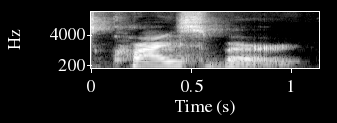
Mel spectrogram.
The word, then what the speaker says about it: Christburg: Am I saying is it Christburg or Christburg? It's Christburg. I've been getting you wrong all this time. Did you was it like scratching fingernails on the chalkboard every time I said Christburg? No, many people often mispronounce it, but I'm okay with it. But just think about God and Christ.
